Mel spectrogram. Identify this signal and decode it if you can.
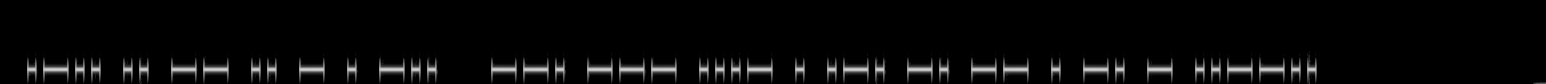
Morse code, heard as a keyed tone, about 15 wpm, 700 Hz. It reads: LIMITED GOVERNMENT?
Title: Sentences from Top 1000 Words - Review Part 6 - 15wpm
